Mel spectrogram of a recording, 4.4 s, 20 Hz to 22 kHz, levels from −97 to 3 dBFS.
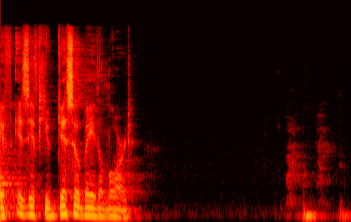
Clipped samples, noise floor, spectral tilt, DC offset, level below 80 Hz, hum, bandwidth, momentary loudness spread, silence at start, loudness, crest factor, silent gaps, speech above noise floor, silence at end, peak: under 0.1%; -83 dBFS; -3 dB/octave; under 0.1%; -64 dBFS; none; 15 kHz; 22 LU; 0 s; -33 LUFS; 26 dB; none; 47 dB; 0.05 s; -14 dBFS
